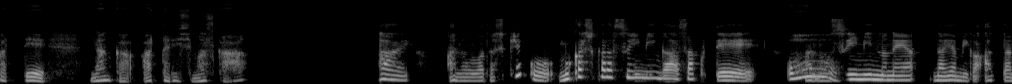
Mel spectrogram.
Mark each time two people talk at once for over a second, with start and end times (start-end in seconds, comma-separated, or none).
none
